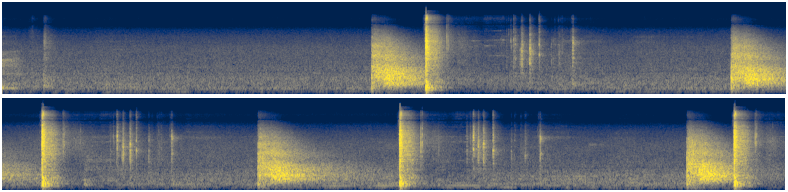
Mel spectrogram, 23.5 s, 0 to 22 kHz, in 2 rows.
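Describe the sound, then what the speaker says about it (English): FX Maverick .22 air rifle fired at the range on a 50 target, with sharp pneumatic cracks spaced several seconds apart, each followed by a short hiss and clicks of the action being cycled, close and alone. "let's go ahead and get started shooting at the 50 and see what this Maverick's up to"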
